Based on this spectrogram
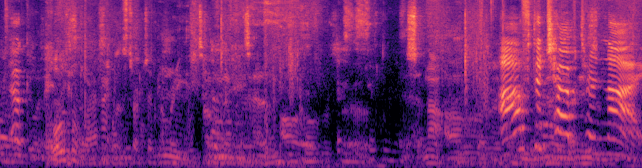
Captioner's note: students murmur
